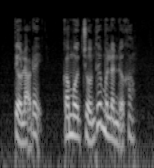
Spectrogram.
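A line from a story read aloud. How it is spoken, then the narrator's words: Quiet voice. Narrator (Vietnamese): Chu Phàm không khỏi nhỏ giọng nói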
